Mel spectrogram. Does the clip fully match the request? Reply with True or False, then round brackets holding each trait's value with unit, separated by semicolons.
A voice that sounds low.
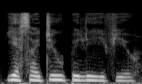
False (185 Hz)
